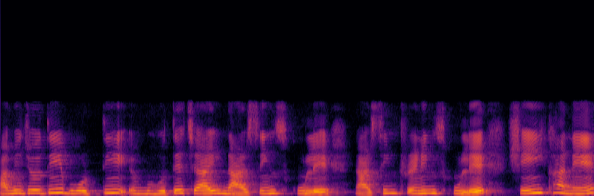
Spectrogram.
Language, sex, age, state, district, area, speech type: Bengali, female, 18-30, West Bengal, Jalpaiguri, rural, spontaneous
